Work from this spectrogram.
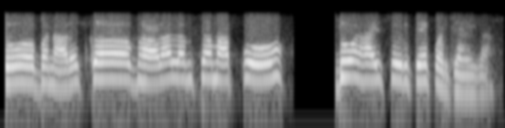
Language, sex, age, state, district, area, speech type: Hindi, female, 30-45, Uttar Pradesh, Mirzapur, rural, conversation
